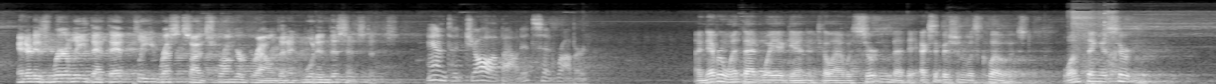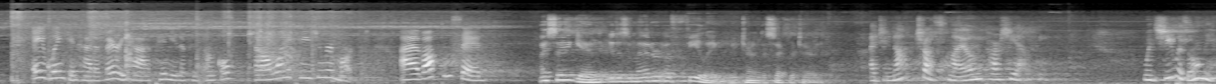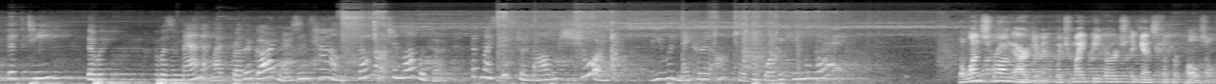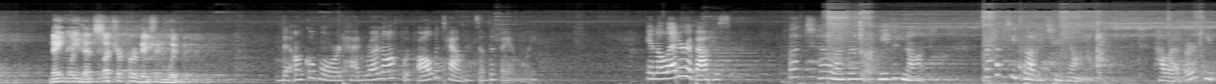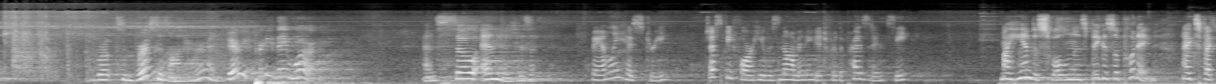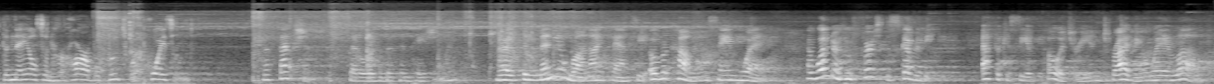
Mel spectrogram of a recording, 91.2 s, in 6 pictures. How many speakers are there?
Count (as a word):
six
